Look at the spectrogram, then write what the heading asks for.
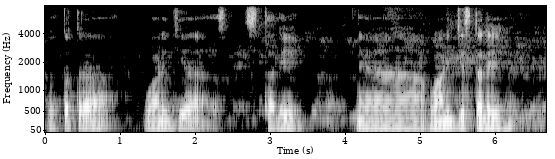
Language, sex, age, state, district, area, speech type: Sanskrit, male, 45-60, Kerala, Thrissur, urban, spontaneous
